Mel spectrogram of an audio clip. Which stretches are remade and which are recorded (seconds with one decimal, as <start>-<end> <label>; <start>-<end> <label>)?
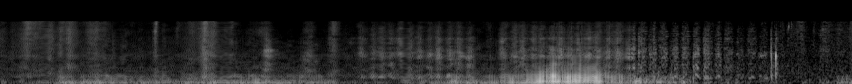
0.0-6.3 remade; 6.3-8.5 recorded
